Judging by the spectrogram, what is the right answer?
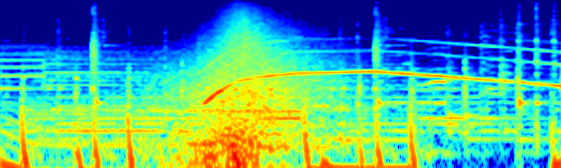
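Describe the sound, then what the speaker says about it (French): A police car siren rises in one loud wailing sweep, then holds and slowly falls, heard alone with faint clicking tones around it. "Une voiture de police."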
